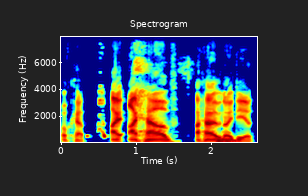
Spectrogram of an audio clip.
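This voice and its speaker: A man with a very deep voice chats casually on a podcast. He hesitates and often restarts his sentences. The recording is dry and close. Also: fairly even intonation, normal speed, bright, forceful tone, smooth, no echo. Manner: hesitant, with many ums and restarts. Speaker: podcast co-host and streamer. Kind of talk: casual chat.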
